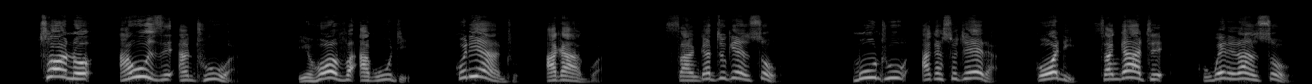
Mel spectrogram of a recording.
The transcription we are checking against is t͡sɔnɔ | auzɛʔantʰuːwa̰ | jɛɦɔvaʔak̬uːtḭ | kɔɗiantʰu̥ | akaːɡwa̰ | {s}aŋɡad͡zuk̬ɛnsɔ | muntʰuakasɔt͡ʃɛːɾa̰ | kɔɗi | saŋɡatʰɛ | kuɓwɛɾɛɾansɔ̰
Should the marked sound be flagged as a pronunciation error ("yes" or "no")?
no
